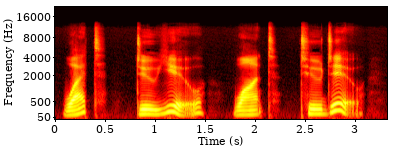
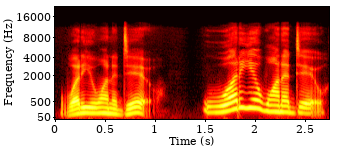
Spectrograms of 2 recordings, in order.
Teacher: 6 distinct sounds, but a native speaker compresses those 6 sounds into basically 2 sounds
